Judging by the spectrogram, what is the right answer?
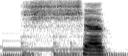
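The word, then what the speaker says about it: Chevre: I don't want Chev. Wait, you don't pronounce the E at the end.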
